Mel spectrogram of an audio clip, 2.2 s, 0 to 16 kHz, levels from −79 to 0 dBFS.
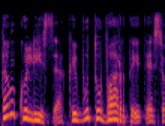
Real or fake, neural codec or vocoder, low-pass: real; none; 10.8 kHz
